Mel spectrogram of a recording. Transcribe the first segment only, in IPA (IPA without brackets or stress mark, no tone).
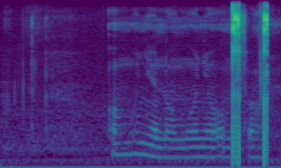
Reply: o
